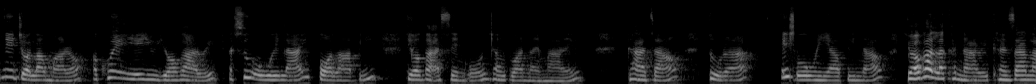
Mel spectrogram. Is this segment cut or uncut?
cut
